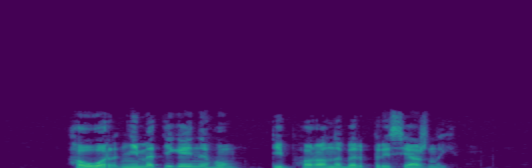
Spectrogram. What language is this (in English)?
Bashkir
